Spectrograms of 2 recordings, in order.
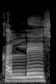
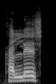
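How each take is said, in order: First: The name ends with an added 'a' vowel. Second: The name ends on a bare 'sh' consonant. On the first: "ఆ షకారంలో ఆ చేరి పూర్ణాక్షరంగా మారుతుంది" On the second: "నా లాస్ట్కి షకారం పొల్లు పలుకుతున్నాం"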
